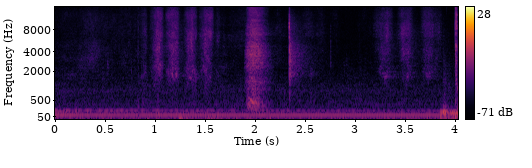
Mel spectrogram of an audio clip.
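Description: Faint rubbing of hands over a face near the microphone: a few soft strokes, one slightly louder about two seconds in, over a steady low hum.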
